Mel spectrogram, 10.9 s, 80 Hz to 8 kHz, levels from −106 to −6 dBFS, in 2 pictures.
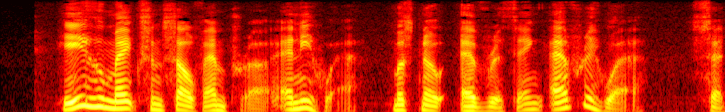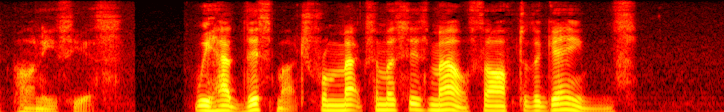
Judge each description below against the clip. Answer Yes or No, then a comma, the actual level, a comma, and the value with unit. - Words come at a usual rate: No, slow, 120 wpm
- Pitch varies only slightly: No, average, 4.7 semitones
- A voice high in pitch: No, low, 135 Hz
